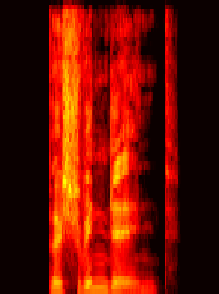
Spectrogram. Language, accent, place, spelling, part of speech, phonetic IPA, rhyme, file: German, Germany, Berlin, beschwindelnd, verb, [bəˈʃvɪndl̩nt], -ɪndl̩nt, De-beschwindelnd.ogg
- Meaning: present participle of beschwindeln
